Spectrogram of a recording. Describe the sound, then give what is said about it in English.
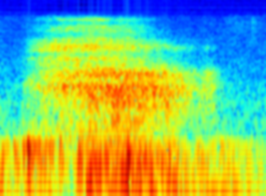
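A single long, deep breath drawn in and let out, a soft airy rush that swells and fades over about two seconds with no talking. “Breathe in and breathe out.”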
